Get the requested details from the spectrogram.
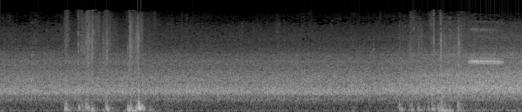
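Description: Padded players collide with dull thuds.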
